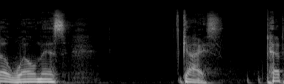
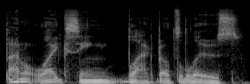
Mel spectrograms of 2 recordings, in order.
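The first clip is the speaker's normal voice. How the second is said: normal talking voice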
